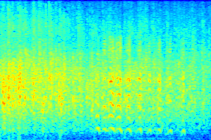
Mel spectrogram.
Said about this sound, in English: I thought a round of applause would be fitting. Oh, that's absolutely relevant.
